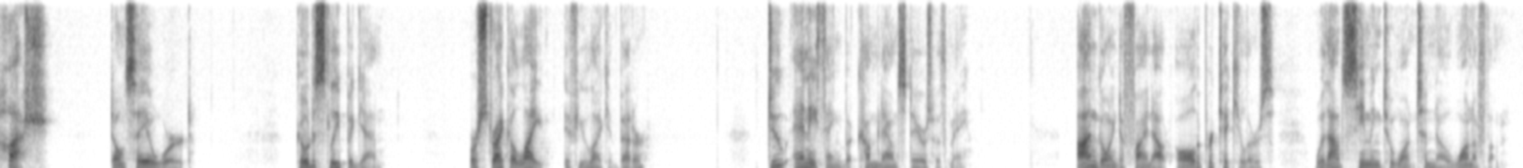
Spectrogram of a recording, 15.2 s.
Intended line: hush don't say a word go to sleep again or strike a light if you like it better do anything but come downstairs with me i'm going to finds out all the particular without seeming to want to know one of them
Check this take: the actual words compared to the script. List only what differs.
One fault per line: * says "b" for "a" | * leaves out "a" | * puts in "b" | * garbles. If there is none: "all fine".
* says "find" for "finds"
* says "particulars" for "particular"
